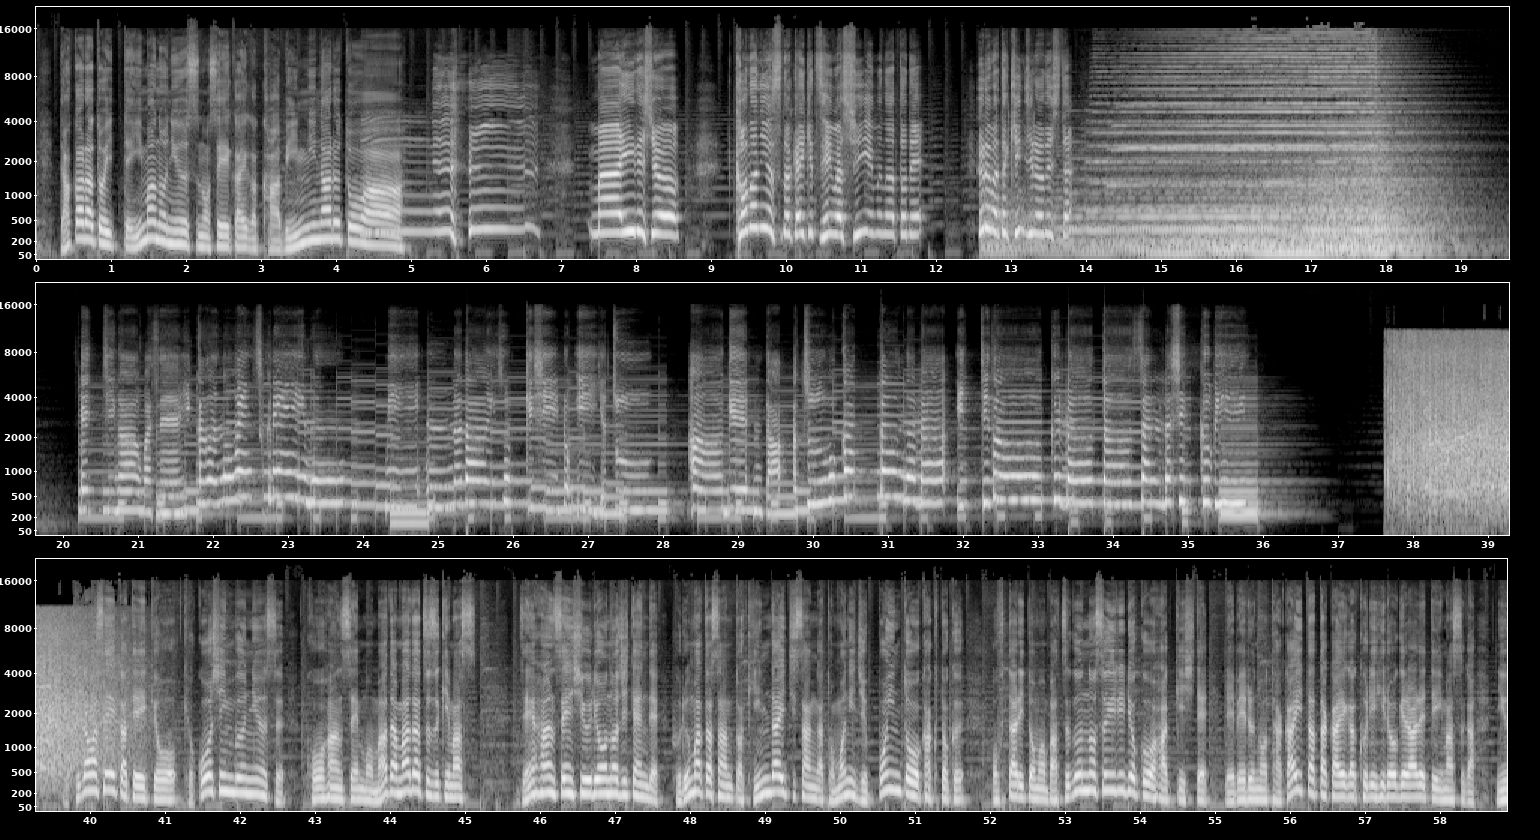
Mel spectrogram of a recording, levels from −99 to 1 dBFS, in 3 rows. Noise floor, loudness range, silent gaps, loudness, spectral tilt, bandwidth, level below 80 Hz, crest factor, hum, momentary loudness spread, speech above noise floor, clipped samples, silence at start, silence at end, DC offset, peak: -77 dBFS; 6 LU; none; -15 LUFS; -5 dB/octave; 17.5 kHz; -36 dBFS; 16 dB; none; 10 LU; 63 dB; under 0.1%; 0.35 s; 0 s; under 0.1%; 0 dBFS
